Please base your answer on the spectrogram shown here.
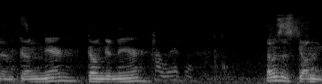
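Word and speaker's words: Gungnir: no longer signifying the end so the actual pronunciation of Gunner gungunir however that was this young mirror did not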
